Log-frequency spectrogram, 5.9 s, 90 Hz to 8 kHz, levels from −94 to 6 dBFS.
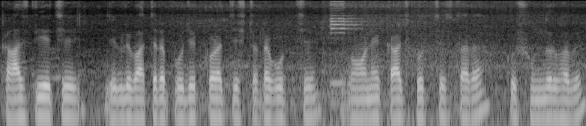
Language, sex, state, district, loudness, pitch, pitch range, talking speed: Bengali, male, West Bengal, Malda, -24 LUFS, 120 Hz, 115-120 Hz, 155 wpm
